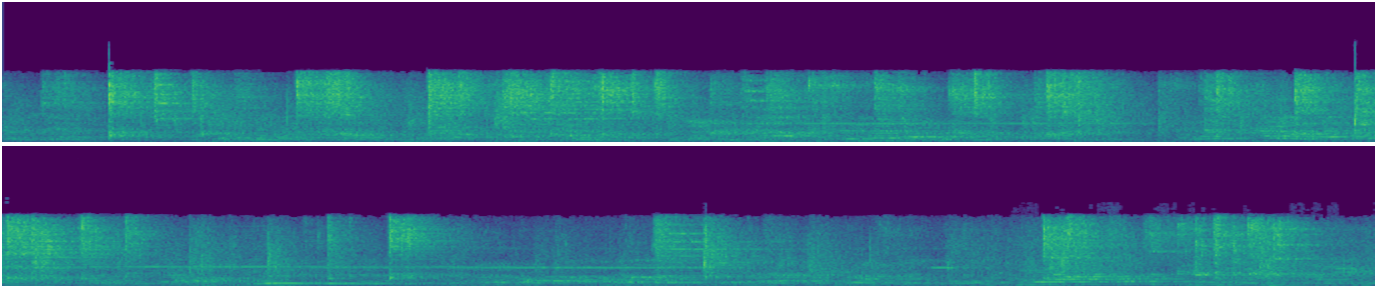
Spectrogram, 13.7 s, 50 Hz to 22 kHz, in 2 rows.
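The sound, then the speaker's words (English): About forty people fence at an open fencing evening in a Seattle club. Light taps, metallic pings and dull thuds scatter throughout over a continuous hubbub of many people chatting. “You're hearing about 40 people fencing and a bunch more chatting while they're getting ready”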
